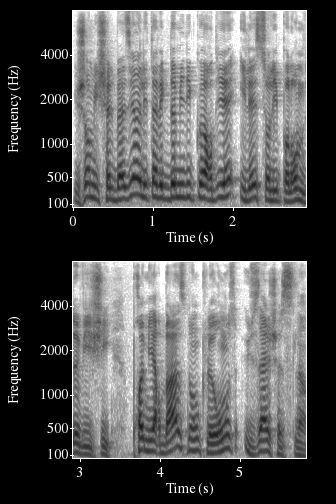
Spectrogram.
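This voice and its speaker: Against a quiet background, a man with a high pitch speaks at a fairly quick pace, his tone confident and his intonation lively. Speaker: horse racing tipster host. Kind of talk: race preview with tips, analytical commentary on runners and bets. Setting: studio. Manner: fluent, measured, confident and informative. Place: studio.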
